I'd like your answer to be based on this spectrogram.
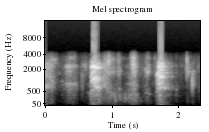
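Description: A dog barks close and loud in a quick run of about five or six short yapping barks, with no talk over it.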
